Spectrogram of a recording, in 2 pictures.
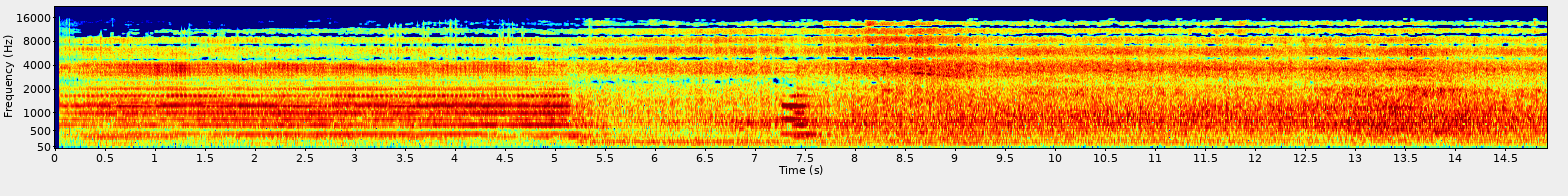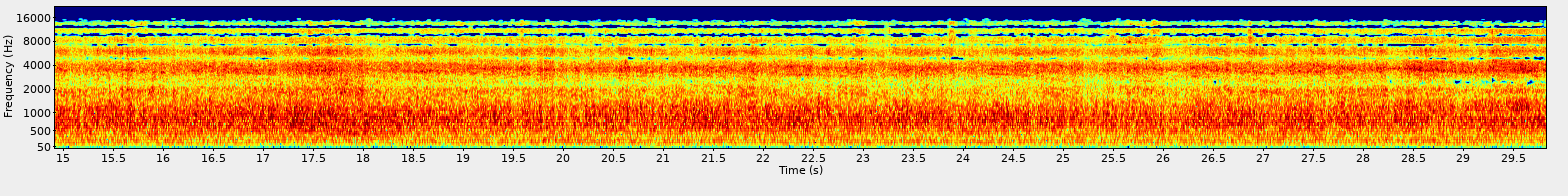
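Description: Alco diesel locomotive sounding its multi-tone horn for about five seconds as it approaches, then the locomotive and a long rake of passenger coaches passing at speed: a steady, loud rush of wheels on rails with clickety-clack.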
